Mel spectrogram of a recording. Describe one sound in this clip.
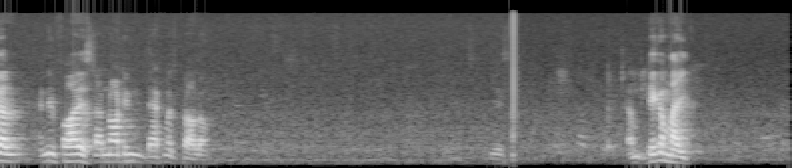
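A man speaks loudly to a group, in short bursts.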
